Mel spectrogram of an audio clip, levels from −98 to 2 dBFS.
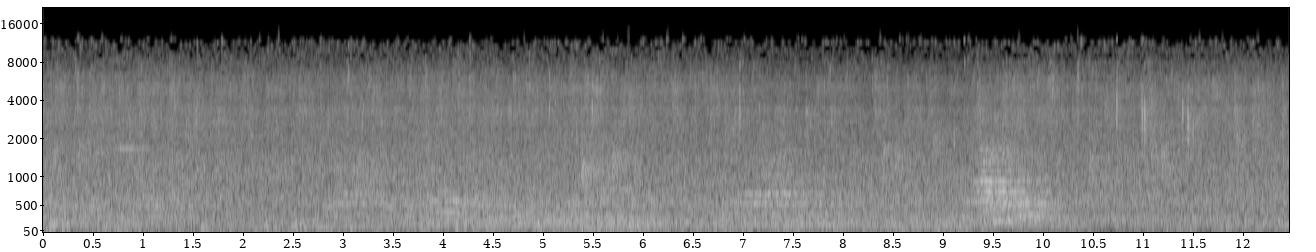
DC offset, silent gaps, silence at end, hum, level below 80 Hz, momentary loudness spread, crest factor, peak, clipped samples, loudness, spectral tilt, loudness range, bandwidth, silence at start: under 0.1%; none; 0 s; none; -50 dBFS; 4 LU; 22 dB; -8 dBFS; under 0.1%; -29 LUFS; -3.5 dB/octave; 2 LU; 14 kHz; 0 s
